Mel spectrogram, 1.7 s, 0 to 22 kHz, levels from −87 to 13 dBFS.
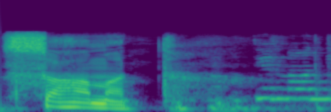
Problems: none marked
